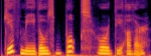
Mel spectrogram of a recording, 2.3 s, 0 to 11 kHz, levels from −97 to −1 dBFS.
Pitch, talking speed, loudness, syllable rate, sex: 185 Hz, 185 wpm, -18 LUFS, 4.9 syllables/s, female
